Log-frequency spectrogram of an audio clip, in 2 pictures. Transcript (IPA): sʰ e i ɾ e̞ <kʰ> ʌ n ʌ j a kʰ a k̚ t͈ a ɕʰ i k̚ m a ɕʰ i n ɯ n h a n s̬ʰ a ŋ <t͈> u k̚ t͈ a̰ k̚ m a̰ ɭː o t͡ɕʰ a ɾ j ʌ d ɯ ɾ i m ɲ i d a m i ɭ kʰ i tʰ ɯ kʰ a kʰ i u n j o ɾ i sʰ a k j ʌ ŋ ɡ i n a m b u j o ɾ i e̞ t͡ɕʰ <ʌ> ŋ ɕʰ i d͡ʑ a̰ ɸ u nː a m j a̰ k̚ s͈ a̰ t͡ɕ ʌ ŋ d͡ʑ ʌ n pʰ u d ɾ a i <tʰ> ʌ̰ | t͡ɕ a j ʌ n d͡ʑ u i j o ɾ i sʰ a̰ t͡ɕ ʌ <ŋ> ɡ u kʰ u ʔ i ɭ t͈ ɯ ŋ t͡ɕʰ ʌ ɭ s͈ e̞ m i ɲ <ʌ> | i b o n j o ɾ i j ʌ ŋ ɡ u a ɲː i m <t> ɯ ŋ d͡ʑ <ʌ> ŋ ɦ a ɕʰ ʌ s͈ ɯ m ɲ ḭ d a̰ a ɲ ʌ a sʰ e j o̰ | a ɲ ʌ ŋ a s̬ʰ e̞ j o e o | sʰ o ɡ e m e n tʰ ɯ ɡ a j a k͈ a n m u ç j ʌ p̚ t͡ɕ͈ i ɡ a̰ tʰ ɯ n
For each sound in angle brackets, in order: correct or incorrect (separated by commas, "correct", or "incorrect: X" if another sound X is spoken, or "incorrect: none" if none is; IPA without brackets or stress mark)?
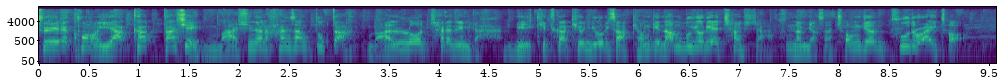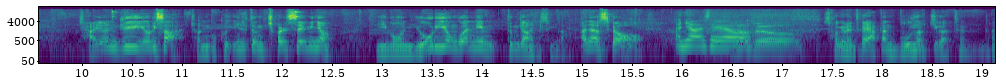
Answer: correct, correct, incorrect: a, correct, incorrect: n, correct, correct, incorrect: a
